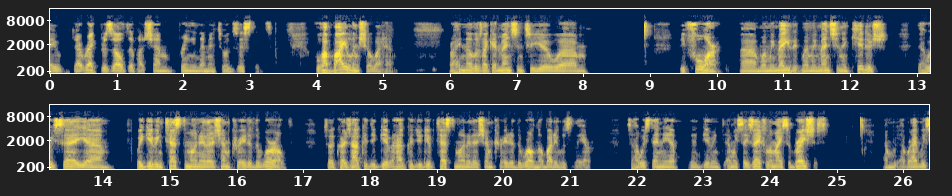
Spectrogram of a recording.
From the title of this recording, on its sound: Live On Zoom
